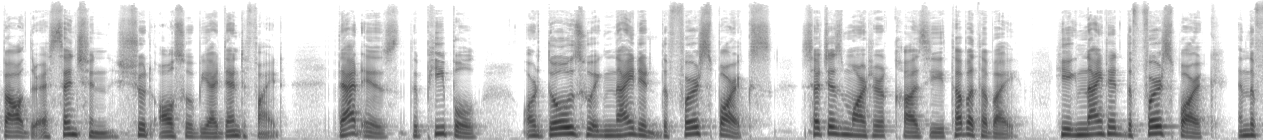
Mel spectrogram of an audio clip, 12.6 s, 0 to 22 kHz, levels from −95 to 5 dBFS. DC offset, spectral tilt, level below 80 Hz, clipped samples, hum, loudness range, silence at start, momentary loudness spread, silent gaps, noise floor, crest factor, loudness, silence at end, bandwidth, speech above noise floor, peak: under 0.1%; -6 dB/octave; -64 dBFS; under 0.1%; none; 4 LU; 0.05 s; 12 LU; none; -63 dBFS; 18 dB; -25 LUFS; 0 s; 19 kHz; 38 dB; -8 dBFS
